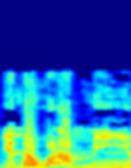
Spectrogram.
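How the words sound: It is said in an exaggerated southern accent.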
